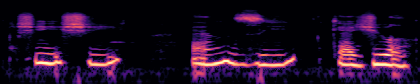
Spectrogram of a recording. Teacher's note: Then we have she and casual, these are the post alveolar.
